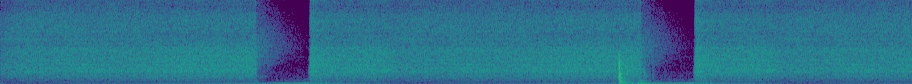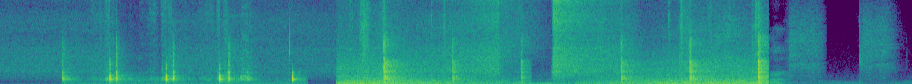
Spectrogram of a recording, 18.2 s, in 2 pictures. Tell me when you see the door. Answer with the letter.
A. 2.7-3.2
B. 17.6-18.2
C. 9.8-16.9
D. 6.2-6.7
D.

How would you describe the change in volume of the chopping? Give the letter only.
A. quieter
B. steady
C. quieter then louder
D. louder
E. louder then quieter
C.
